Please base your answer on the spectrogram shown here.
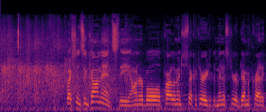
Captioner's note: applause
